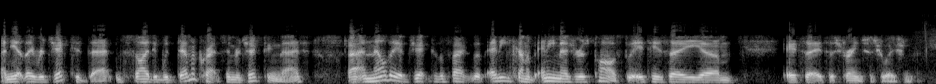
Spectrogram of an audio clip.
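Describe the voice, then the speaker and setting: With a British accent, a man talks at a very fast pace. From United Kingdom. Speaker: newspaper editor and author. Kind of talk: radio interview.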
